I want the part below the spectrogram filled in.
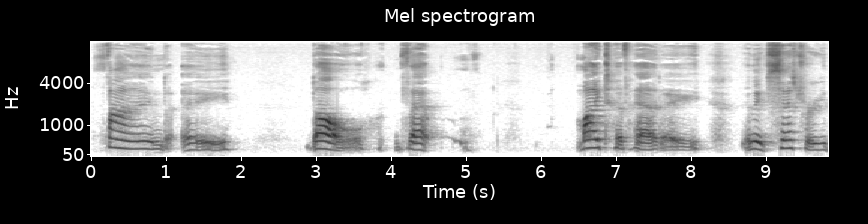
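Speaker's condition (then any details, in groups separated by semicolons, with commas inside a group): Cerebral palsy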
